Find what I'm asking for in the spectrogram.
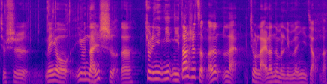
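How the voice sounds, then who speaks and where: Very wide pitch swings mark this woman's speech. Her pitch sits very deep and low, and her pace is moderate. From China, not Beijing. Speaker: podcast host. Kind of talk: interview. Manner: hesitant, many fillers.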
